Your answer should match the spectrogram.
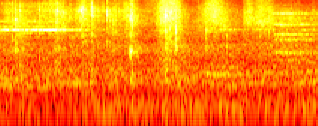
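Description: Small cardboard box from a smartphone's packaging being handled and opened: papery rustling with a few short, sharp scuffs, around a second in and again near the end.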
